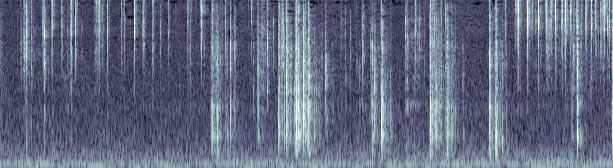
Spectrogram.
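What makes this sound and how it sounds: A utility knife blade scrapes and crunches small cubes off a solid, hand-sized pink and orange dry soap bar that is pre-scored in a grid and held in one hand. Rapid, dry, crisp crunches and scraping crackles come in irregular bursts, bright and hissy with almost no low end. Each snap cuts off instantly, with the densest, loudest crunching around the middle of the clip.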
